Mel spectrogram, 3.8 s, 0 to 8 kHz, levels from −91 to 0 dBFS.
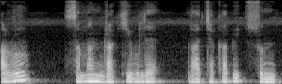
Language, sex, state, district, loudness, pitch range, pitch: Nagamese, male, Nagaland, Kohima, -19 LUFS, 95-110 Hz, 100 Hz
